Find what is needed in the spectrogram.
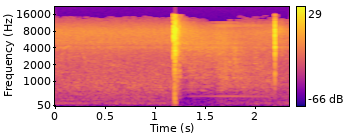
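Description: A single sharp, loud report of a big-bore .50 caliber Sam Yang Dragon Claw PCP air rifle firing, about a second in, over a steady background hiss.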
